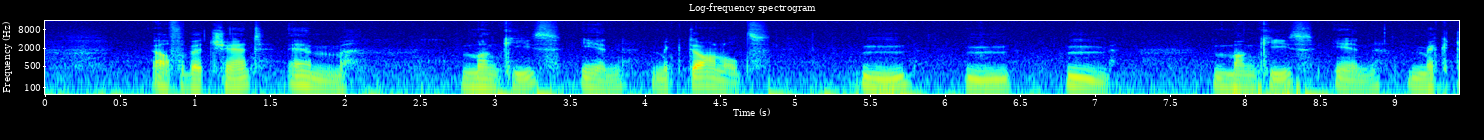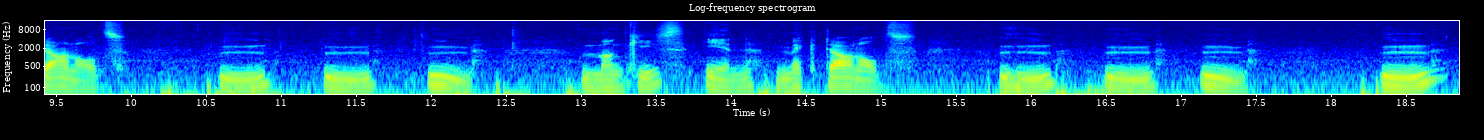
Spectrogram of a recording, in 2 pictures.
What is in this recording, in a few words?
alphabet chant 'm' slow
